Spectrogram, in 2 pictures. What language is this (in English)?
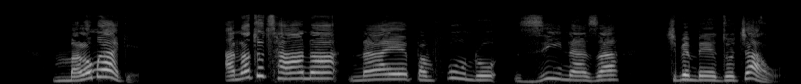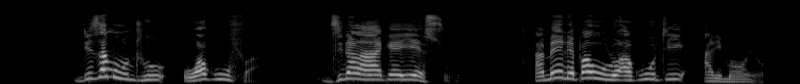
Nyanja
